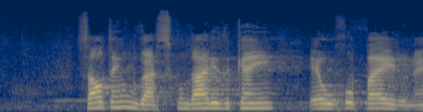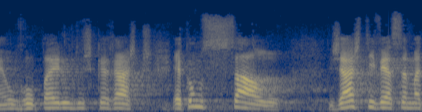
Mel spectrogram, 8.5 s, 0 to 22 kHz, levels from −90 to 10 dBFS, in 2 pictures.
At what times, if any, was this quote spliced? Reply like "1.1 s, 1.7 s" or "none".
none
